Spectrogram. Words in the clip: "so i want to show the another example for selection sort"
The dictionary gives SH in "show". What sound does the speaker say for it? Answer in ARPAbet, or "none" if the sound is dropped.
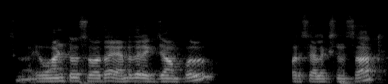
S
